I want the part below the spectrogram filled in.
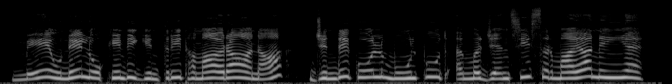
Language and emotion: Dogri, surprised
